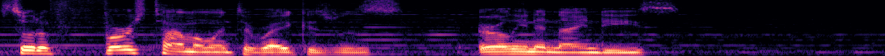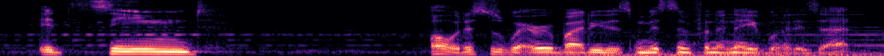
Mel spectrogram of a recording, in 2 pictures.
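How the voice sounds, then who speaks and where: A man with a medium-pitched voice speaks fairly quickly with ordinary pitch variation and long, frequent pauses. Music plays in the background. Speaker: solitary confinement survivor. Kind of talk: documentary narration.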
